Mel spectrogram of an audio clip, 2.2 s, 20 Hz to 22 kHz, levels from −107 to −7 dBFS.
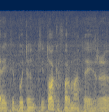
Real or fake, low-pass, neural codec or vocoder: real; 14.4 kHz; none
